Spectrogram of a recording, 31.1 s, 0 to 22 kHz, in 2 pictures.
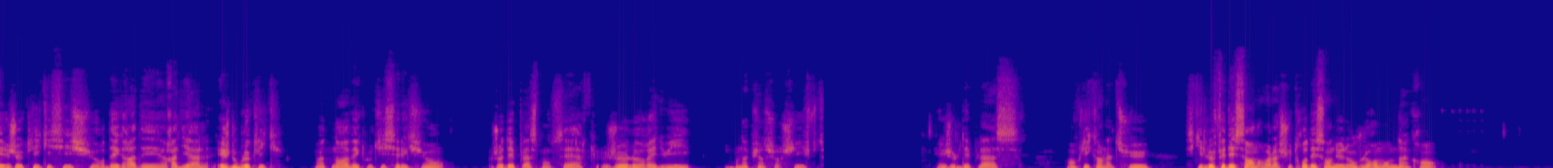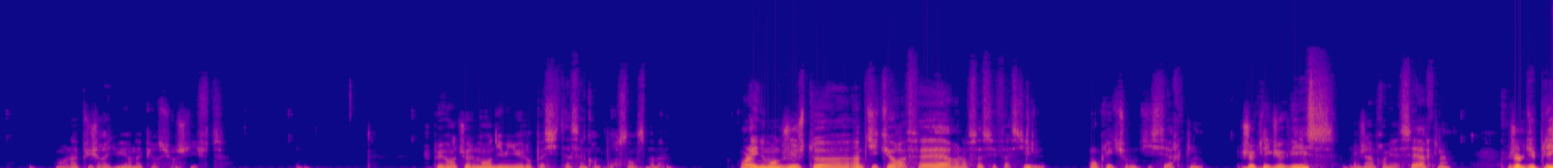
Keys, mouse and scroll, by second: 2.1 click, 3.2 click, 4.0-5.4 drag, 5.8-8.3 drag, 8.4 click, 9.7-10.7 drag, 10.7 click, 13.4 click, 13.9 middle click, 14.7 click, 16.1-17.2 shift+drag, 17.5 shift+click, 18.2-19.4 shift+drag, 19.9 right click, 21.1 click, 21.6-22.3 ctrl+scroll down 2, 22.5 middle click, 22.5 scroll, 23.8-25.1 middle drag, 23.8 scroll, 26.6 click, 26.9 middle click, 27.5-28.5 ctrl+drag, 29.6 click, 30.8 ctrl+d.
